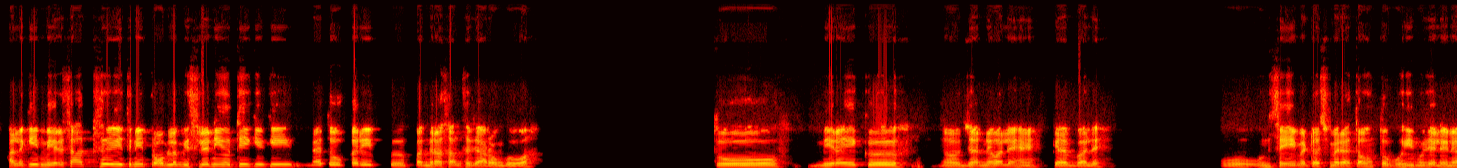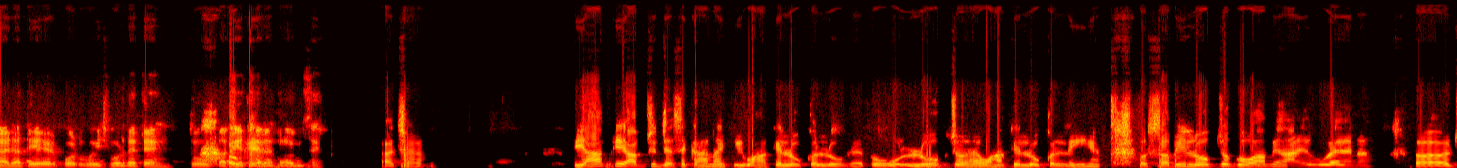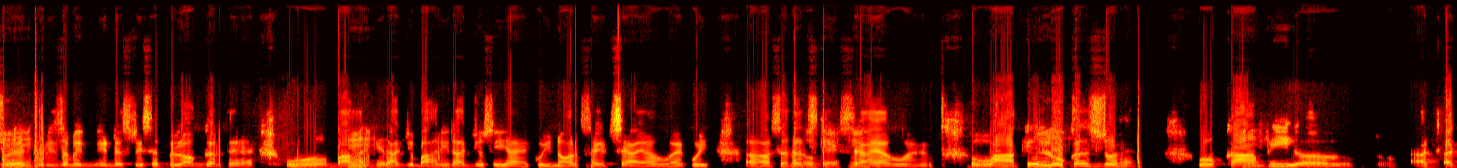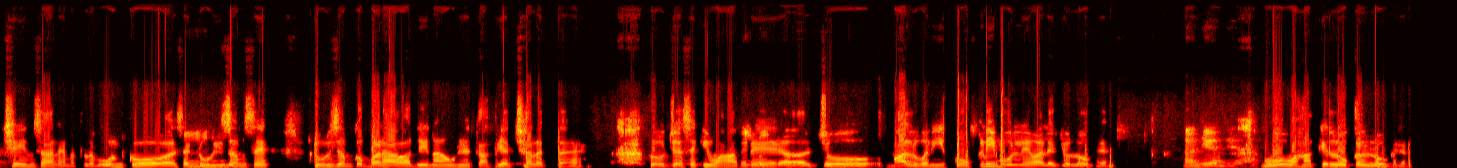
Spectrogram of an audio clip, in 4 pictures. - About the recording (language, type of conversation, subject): Hindi, unstructured, गर्मी की छुट्टियाँ बिताने के लिए आप पहाड़ों को पसंद करते हैं या समुद्र तट को?
- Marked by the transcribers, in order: static; in English: "प्रॉब्लम"; in English: "कैब"; in English: "टच"; other noise; in English: "ओके"; distorted speech; in English: "लोकल"; tapping; in English: "लोकल"; in English: "टूरिज़्म इं इंडस्ट्री"; in English: "बिलॉन्ग"; in English: "नॉर्थ साइड"; in English: "ओके"; in English: "सादर्न स्टेट"; in English: "लोकल्स"; in English: "टूरिज़्म"; in English: "टूरिज़्म"; other background noise; in English: "लोकल"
